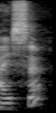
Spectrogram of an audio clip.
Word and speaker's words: heiße: Donc, ich heiße. On retrouve le SZ qu'on a vu dans la première vidéo, qui remplace deux S. Bien prononcer le H de ich heiße et le H de hallo.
